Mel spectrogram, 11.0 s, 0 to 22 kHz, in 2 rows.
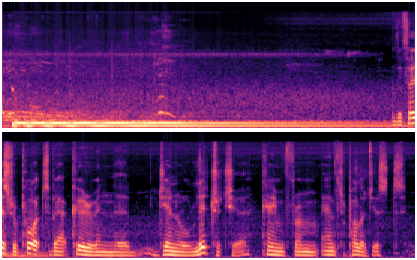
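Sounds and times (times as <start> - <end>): low steady drone: 0.0 - 6.2.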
